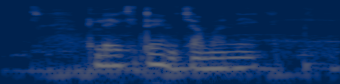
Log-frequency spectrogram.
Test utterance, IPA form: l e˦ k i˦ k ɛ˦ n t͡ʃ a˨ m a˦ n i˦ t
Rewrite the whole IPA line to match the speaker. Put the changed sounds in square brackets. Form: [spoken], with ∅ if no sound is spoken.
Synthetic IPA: l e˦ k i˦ [t] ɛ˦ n t͡ʃ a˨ m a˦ n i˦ [k]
